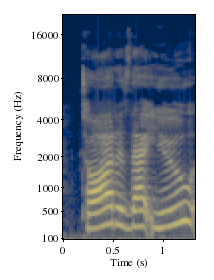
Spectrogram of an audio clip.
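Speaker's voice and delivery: small, shaky, trembling, wobbling voice. Narrator reading a story; a voice in the dark asks for todd, shaky little voice. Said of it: "A shaky little voice asked".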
